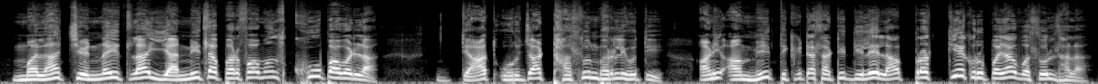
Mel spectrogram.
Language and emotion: Marathi, happy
